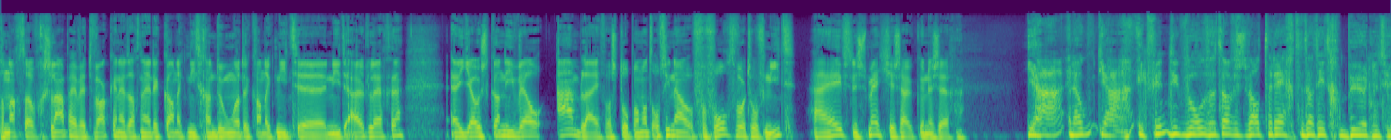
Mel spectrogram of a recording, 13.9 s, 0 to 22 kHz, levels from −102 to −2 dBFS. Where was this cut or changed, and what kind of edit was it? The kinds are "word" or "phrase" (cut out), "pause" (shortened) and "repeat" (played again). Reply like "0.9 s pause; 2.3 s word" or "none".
8.0 s pause

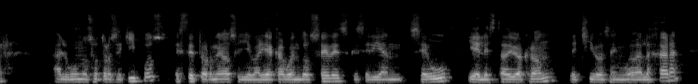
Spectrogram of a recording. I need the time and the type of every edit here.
4.6 s pause

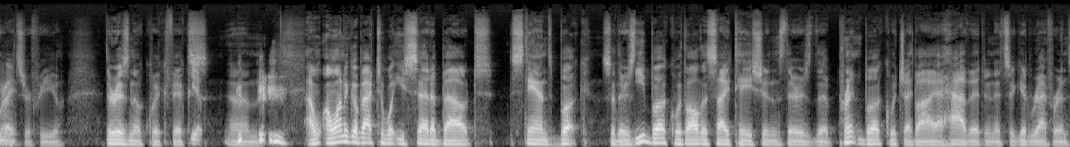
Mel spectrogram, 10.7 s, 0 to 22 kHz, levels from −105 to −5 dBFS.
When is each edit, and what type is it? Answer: 3.0 s word; 5.0 s pause; 6.4 s word; 9.1 s phrase

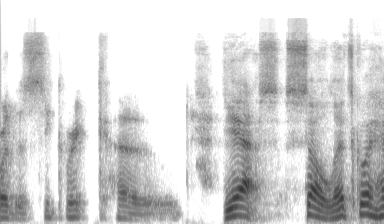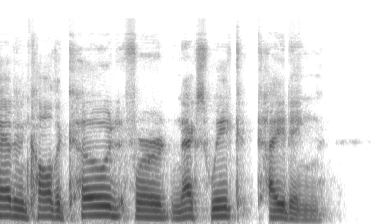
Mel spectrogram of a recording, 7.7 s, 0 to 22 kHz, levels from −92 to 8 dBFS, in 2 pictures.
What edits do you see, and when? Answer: none

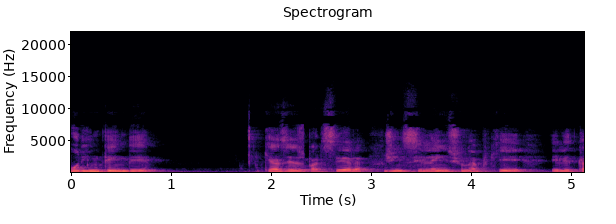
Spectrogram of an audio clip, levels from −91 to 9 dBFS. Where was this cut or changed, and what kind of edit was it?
2.3 s phrase; 3.1 s phrase

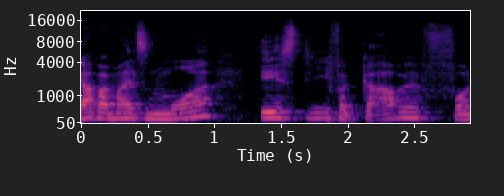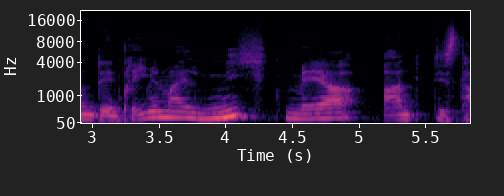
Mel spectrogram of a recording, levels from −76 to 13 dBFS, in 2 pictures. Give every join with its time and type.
none

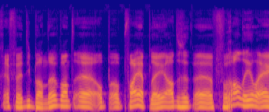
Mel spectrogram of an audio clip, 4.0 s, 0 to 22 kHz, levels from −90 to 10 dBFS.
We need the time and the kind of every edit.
2.9 s word

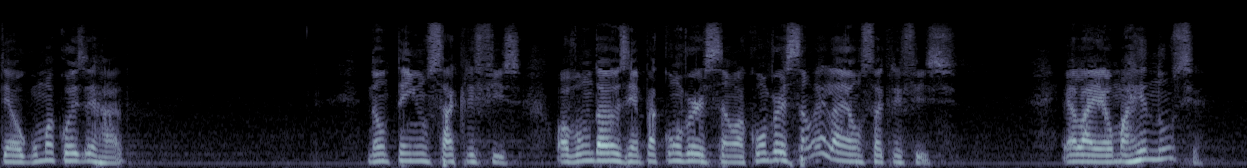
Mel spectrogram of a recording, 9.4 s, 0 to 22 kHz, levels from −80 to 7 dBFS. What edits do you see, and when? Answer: none

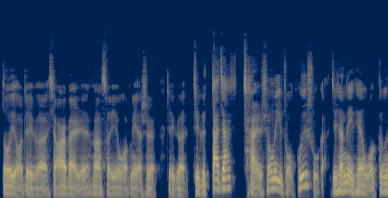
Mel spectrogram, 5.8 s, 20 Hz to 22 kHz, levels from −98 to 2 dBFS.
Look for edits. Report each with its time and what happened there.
2.4 s pause; 3.1 s pause

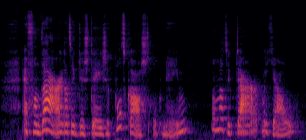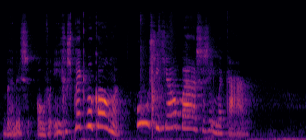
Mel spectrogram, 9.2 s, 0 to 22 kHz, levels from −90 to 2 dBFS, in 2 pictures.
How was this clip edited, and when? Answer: 6.5 s pause

